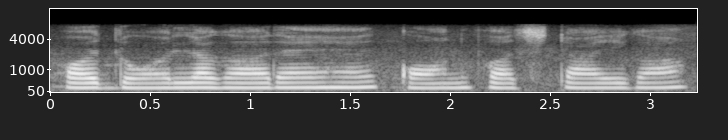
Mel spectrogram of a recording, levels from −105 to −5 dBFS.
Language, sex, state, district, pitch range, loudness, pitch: Hindi, female, Madhya Pradesh, Umaria, 205-215 Hz, -17 LUFS, 210 Hz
